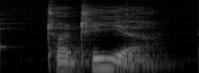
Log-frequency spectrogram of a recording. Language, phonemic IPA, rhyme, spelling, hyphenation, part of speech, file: German, /tɔrˈtɪlja/, -ɪlja, Tortilla, Tor‧til‧la, noun, De-Tortilla.ogg
- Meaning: tortilla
